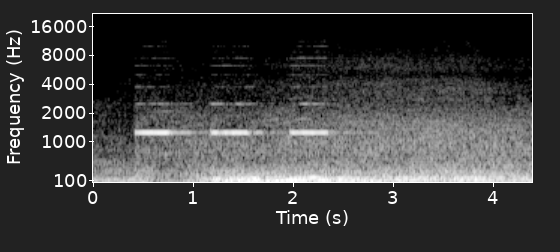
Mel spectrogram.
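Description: A truck's reversing alarm beeping three times at one steady pitch, over the low running of its engine.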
